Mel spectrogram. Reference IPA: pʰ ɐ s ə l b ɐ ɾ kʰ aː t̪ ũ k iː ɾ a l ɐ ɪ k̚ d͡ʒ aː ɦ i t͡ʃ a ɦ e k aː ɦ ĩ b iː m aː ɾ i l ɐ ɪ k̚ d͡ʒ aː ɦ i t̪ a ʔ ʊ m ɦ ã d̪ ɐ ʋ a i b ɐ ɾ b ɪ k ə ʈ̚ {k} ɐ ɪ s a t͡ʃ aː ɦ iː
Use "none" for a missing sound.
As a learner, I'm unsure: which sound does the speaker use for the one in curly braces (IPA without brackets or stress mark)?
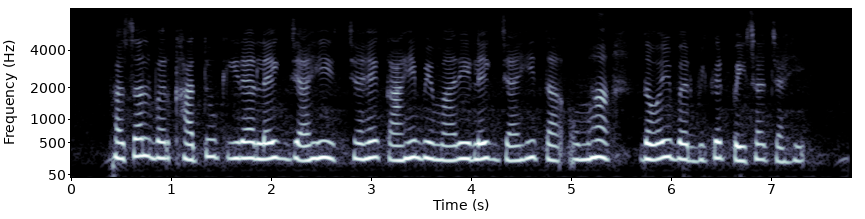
p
